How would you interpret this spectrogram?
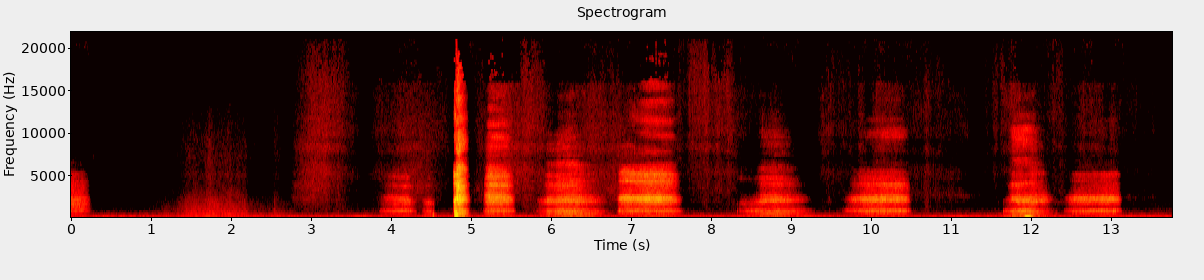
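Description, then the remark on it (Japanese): Repeated coughing with wheezy, strained breaths. One sharp, loud cough stands out, followed by a steady run of rasping coughs and labored inhales roughly every second, with no talking. “さっきから咳が止まらなくて、少し息苦しくって。”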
